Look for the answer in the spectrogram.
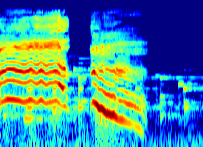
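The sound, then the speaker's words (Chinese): In a told story, a voice imitates a big yellow cat opening its big mouth in a big yawn: two long, loud, quavering moans, the second sliding down in pitch before trailing off into quiet. “妮妮正说着，就见那只大黄猫张开了大嘴巴，打了个大哈欠，啊！”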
